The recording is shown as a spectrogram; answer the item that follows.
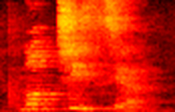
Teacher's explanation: essa é uma palavra paroxítona, ou seja, a sílaba mais forte é a penúltima.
